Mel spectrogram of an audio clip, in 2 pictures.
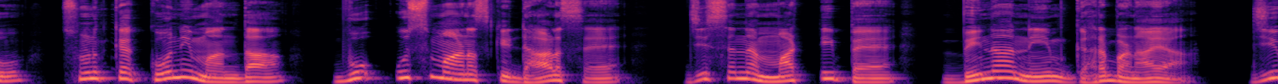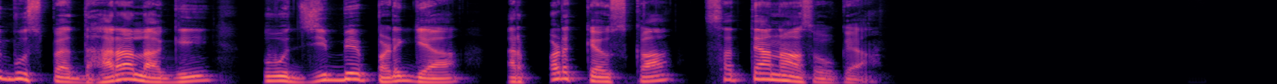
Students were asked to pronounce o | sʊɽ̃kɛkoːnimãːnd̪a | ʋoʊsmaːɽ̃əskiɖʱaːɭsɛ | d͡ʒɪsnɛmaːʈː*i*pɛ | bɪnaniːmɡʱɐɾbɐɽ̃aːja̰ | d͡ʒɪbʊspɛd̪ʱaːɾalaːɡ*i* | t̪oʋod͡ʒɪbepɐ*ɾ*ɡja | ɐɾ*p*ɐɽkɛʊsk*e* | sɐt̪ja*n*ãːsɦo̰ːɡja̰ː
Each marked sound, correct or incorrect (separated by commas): correct, correct, incorrect, correct, incorrect, correct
